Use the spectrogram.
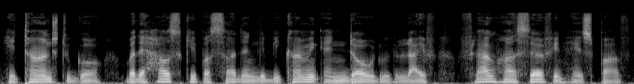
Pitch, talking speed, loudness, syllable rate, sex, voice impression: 100 Hz, 160 wpm, -19 LUFS, 4.8 syllables/s, male, masculine, adult-like, dark, calm, slightly kind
